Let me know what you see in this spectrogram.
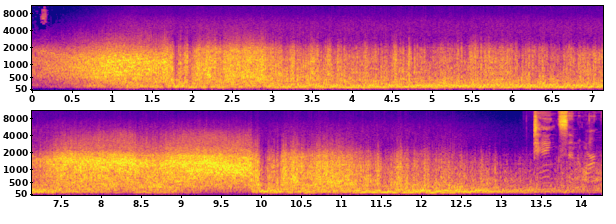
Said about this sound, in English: And so my friend, this professor, and I went to the roof of the building and saw the airplanes coming and then the bombing.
